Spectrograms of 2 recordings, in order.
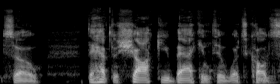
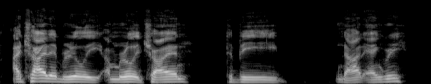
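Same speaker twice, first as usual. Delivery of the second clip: normal talking voice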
